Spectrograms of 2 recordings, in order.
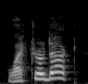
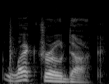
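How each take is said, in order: First: "Electro Duck" as a doubtful question, pitched well up. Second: Said in the usual way. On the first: Real, not acted. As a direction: query "Electro Duck" in a higher voice, unsure of the name. Doubting the name just recalled.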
